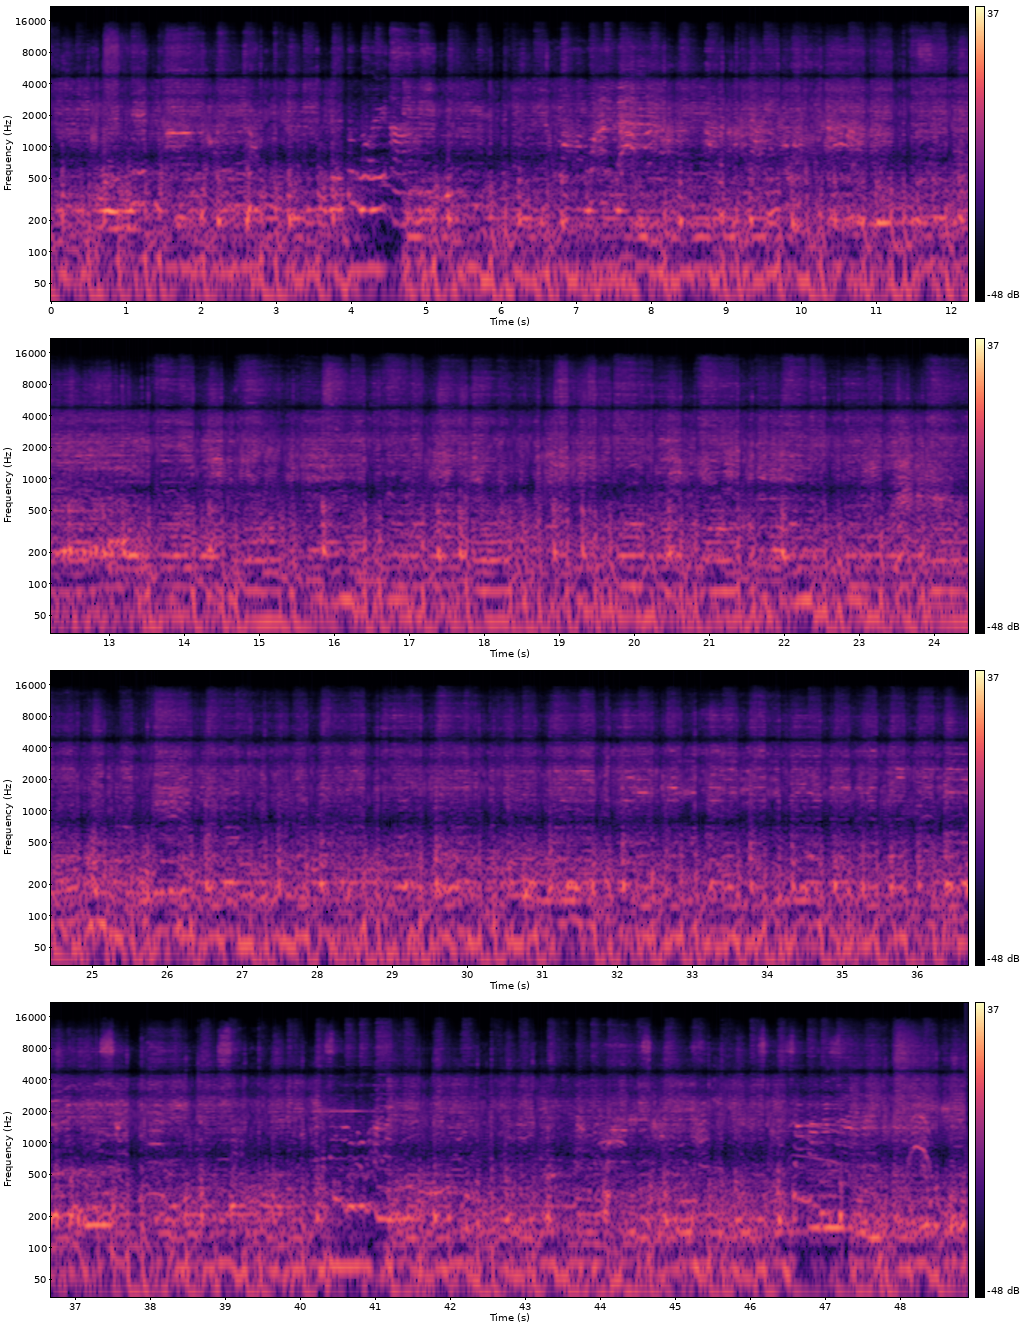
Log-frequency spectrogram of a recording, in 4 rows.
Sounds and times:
Music: 0:00.0 - 0:48.9.

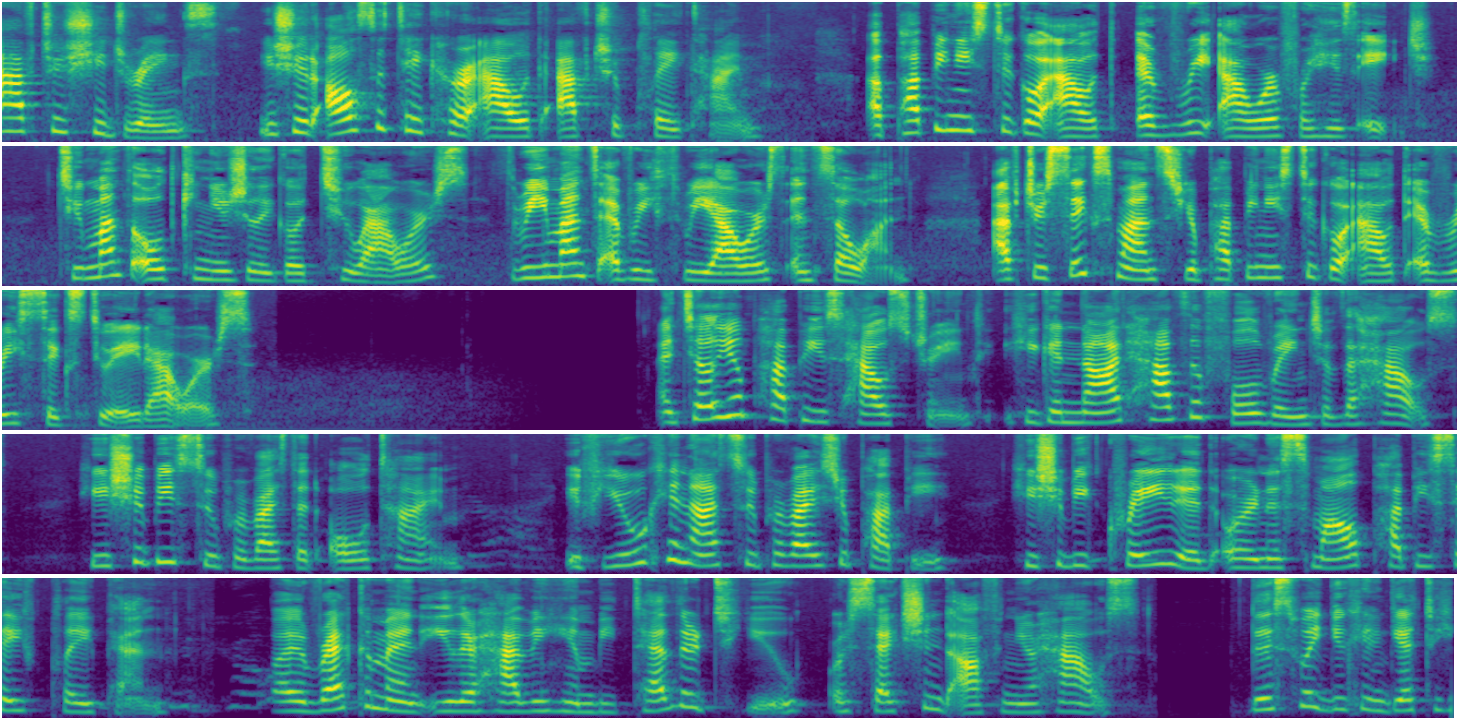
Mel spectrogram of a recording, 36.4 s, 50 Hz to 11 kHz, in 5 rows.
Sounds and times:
Speech: 0:00.0 - 0:15.8, 0:17.9 - 0:34.8, 0:35.4 - 0:36.3.

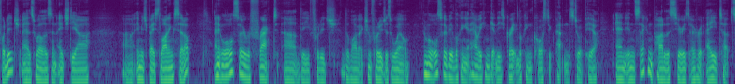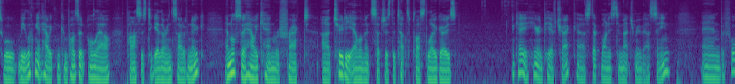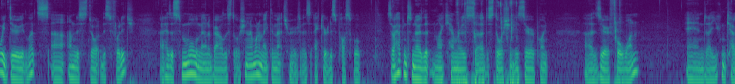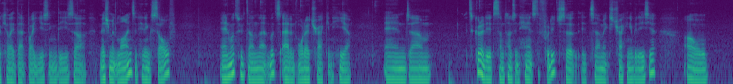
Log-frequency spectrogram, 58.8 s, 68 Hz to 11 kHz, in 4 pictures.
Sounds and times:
Speech: 0:00.0 - 0:01.8, 0:02.4 - 0:23.9, 0:24.9 - 0:40.4, 0:41.1 - 0:42.3, 0:43.1 - 0:47.6, 0:48.5 - 0:51.2, 0:51.8 - 0:52.8, 0:53.4 - 0:58.3.

